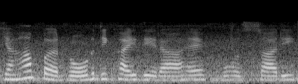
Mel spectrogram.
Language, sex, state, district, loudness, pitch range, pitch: Hindi, male, Punjab, Pathankot, -14 LUFS, 200-230 Hz, 215 Hz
